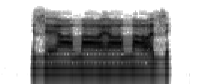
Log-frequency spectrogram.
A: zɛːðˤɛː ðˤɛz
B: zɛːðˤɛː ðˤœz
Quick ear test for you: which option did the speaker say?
A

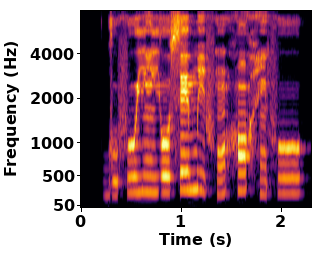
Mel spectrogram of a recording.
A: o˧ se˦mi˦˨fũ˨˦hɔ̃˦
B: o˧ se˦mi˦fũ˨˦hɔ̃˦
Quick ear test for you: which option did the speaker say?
A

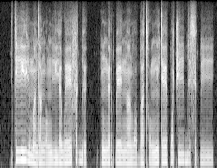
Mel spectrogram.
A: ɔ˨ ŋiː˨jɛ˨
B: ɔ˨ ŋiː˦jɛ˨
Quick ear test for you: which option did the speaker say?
A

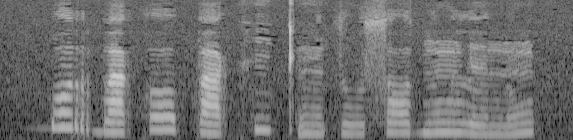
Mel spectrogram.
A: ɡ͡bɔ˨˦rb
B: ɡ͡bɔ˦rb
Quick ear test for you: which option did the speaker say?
B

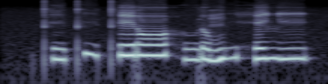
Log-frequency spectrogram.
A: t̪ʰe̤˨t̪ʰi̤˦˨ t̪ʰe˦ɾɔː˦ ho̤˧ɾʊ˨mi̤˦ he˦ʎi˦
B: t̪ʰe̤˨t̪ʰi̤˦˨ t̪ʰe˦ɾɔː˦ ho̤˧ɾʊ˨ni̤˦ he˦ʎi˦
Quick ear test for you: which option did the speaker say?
A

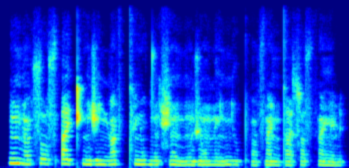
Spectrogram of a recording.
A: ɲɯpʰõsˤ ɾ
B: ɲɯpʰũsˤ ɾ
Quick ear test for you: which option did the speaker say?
A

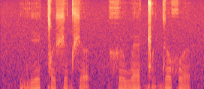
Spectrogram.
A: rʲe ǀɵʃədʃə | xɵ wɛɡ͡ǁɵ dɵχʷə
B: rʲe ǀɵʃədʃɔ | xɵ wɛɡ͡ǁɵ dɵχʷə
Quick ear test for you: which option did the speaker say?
A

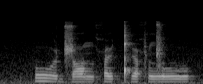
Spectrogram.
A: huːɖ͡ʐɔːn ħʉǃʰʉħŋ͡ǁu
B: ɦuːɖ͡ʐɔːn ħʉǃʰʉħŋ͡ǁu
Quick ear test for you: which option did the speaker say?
A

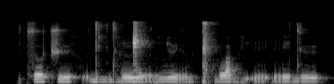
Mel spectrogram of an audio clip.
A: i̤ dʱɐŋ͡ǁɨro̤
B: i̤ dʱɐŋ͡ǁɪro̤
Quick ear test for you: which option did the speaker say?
A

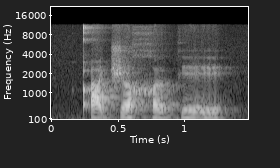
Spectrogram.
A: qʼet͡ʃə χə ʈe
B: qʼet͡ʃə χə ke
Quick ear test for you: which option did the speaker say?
B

